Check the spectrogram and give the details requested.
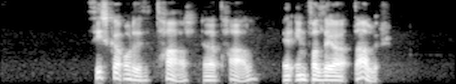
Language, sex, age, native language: Icelandic, male, 30-39, Icelandic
